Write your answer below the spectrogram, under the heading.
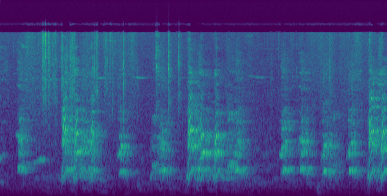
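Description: Several dogs yelping and barking in short, high-pitched calls that come in quick runs, some calls several in a row.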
